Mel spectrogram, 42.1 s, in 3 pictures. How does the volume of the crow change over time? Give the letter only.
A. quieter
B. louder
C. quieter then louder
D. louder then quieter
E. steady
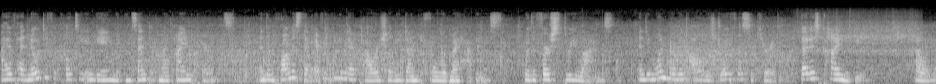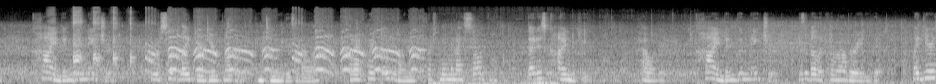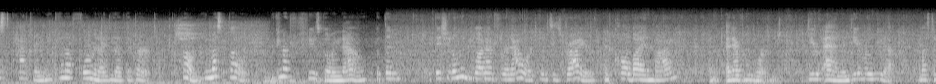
A.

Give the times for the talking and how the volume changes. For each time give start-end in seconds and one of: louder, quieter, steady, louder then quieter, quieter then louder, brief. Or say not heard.
0.0-42.0 steady.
